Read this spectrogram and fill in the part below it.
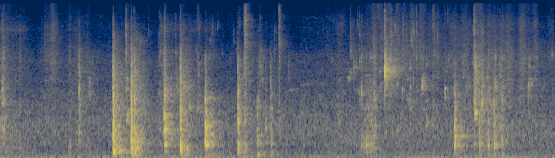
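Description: Gold paydirt swirled in a pan of water, with repeated sloshing splashes and dribbles in an uneven rhythm, close and moderately loud, without talk.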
